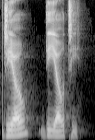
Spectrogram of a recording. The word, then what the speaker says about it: Godot: G O D O T.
